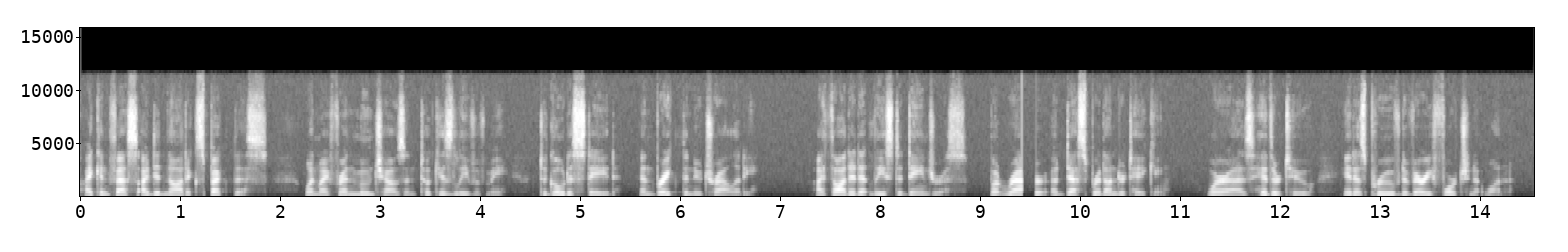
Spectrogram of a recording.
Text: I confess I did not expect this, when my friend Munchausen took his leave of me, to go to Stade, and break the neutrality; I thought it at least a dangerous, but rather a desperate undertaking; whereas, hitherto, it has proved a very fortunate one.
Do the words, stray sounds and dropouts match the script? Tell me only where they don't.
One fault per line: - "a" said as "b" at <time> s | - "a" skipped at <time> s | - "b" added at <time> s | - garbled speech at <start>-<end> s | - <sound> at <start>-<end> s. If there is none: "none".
- dropout at 9.4-9.6 s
